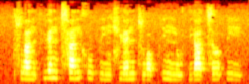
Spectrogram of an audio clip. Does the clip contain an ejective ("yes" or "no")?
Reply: no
